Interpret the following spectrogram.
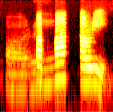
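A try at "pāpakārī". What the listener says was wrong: It's not Papa. Papakari. Papakari, yes. P long A.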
